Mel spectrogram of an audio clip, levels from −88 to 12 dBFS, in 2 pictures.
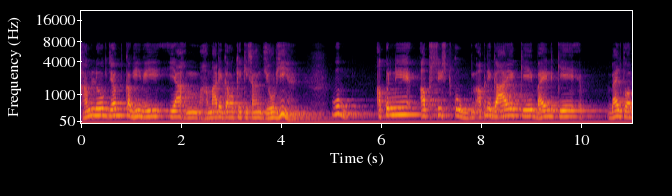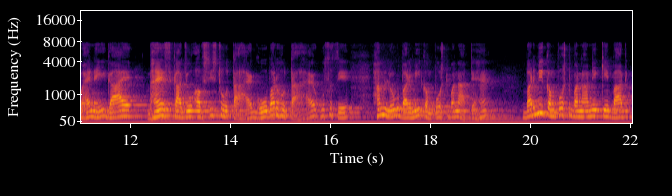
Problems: background sounds at intervals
